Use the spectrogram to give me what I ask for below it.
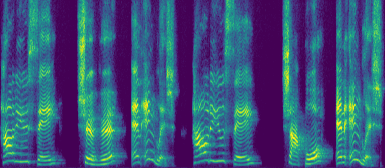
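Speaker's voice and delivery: slow, deliberate teacher model; slow model question. Shown as a demonstration. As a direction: spell out each question for the class. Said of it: "ou di".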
